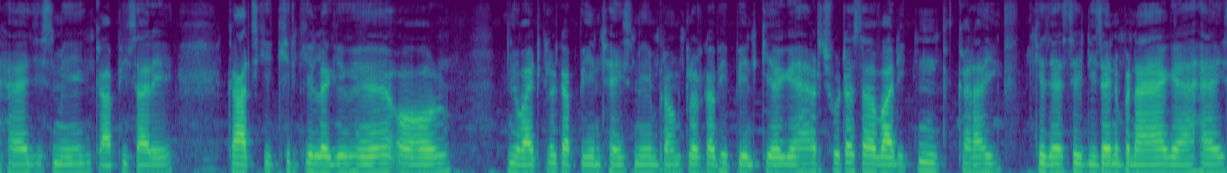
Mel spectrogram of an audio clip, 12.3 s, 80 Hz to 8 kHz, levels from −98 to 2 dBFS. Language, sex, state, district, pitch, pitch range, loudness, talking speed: Hindi, male, Bihar, Muzaffarpur, 125 Hz, 125-130 Hz, -29 LUFS, 175 wpm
